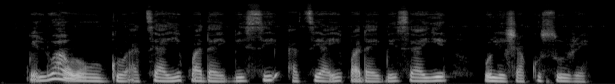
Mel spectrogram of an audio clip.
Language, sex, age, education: Yoruba, female, 15-29, tertiary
